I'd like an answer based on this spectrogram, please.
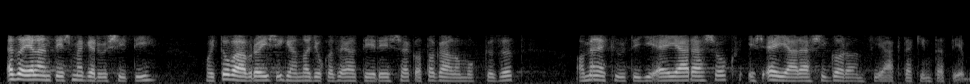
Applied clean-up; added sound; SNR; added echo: none; none; none; none.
